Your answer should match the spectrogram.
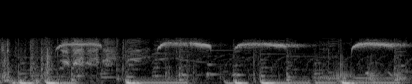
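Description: A whistle is blown in four shrill, sharp, loud blasts about a second apart over a busy, rumbling background.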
